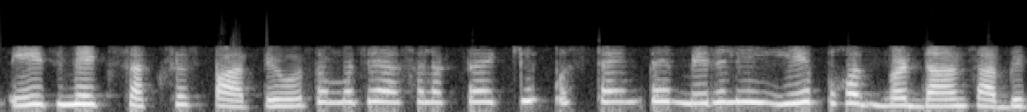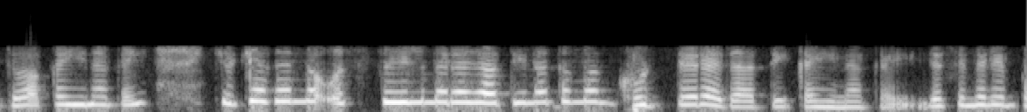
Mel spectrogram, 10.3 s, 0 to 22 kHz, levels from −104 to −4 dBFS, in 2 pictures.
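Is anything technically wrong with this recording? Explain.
Yes. Throughout the speech there is a buzzy, gravelly roughness with nothing above 4 kHz, the sound of the GSM full-rate codec, which rebuilds the voice from a vocal-tract model driven by sparse, regularly spaced pulses.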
